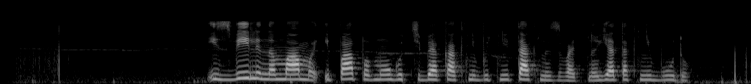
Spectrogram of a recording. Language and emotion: Russian, neutral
